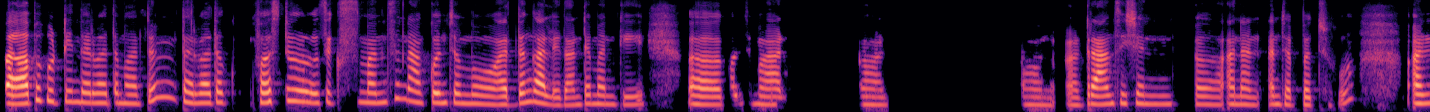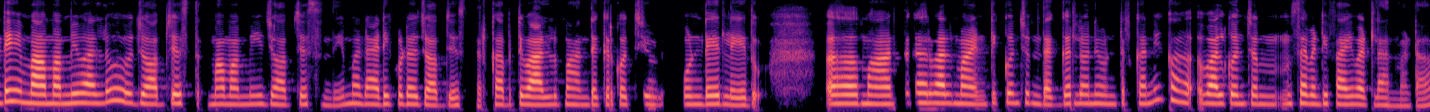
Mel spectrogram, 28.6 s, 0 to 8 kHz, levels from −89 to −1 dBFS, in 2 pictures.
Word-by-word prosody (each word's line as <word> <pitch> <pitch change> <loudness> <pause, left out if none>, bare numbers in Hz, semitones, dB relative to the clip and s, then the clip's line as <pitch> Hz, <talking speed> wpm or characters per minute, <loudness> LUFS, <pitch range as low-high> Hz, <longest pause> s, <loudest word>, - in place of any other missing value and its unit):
పాప 235 +3 +11
పుట్టిన 290 0 -2
తరువాత 255 0 0
మాత్రం 240 +10 -2 0.3
తరువాత 255 -1 +2
ఒక 260 - -26 0.3
ఫస్ట్ 265 +3 +3 0.4
6 270 - -6 0.2
మంత్స్ 270 +8 -2
నాకు 275 -2 0
కొంచెము 250 -2 0 0.2
అర్థం 215 +6 +1
గాలేదు. 200 -6 +3
అంటే 210 +3 -4
మనకి 210 -1 -6 0.6
ఆహ్, 210 -1 +4
కొంచెం 230 0 -10
మాట్ 210 -1 0 0.8
ఆడ్ 205 -1 -6 1.4
అవును. 205 -2 -8 0.2
ఆ! - - -1 0.2
ట్రాన్సిషన్ 235 +1 +2 0.5
ఆహ్, 210 -1 -3
అనన్ 215 -2 -1
అని 220 - -1
చెప్పొచ్చు. 200 -1 -4 0.9
అంటే 245 +4 +4 0.2
మా 245 - +10
మమ్మీ 235 +1 +3
వాళ్ళు 250 +2 +2 0.3
జాబు 225 -2 +2
చేస్తూ 240 0 0 0.2
మా 220 - +3
మమ్మీ 220 +1 -2
జాబు 210 -2 -1
చేస్తుంది. 210 -4 -7
మా 240 - -1
డ్యాడీ 225 0 +1
కూడా 225 -1 +1
జాబు 195 -2 +1
జేస్తారు. 190 -4 -9
కాబట్టి 215 +1 -2
వాళ్ళు 210 +1 +4
మన 210 -1 -3
దగ్గరకి 215 +2 -4
వచ్చి 210 - -15
ఉం - - -8 0.3
ఉండేది 220 +1 0
లేదు. 195 - -2 0.8
ఆహ్, 235 0 +5
మా 230 - +2
అత్తగారు 255 +2 -1
వాళ్ళు 245 -1 +4
మా 235 - +5
ఇంటికి 225 0 -10
కొంచెం 255 0 -5 0.2
దగ్గరలోనే 235 +3 -2
ఉంటారు. 225 0 -9
కానీ 255 +8 -3
కా 315 - +1 0.3
వాళ్ళు 235 0 +5
కొంచెం 230 -1 -2 0.4
75 230 -2 +1
అట్లా 200 -1 -6
అనమాట. 175 -1 -13
230 Hz, 135 wpm, -24 LUFS, 210-245 Hz, 1.4 s, పాప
